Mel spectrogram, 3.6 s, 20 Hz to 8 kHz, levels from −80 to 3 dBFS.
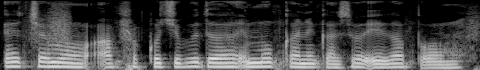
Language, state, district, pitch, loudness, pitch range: Idu Mishmi, Arunachal Pradesh, Lower Dibang Valley, 170 Hz, -13 LUFS, 160-175 Hz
